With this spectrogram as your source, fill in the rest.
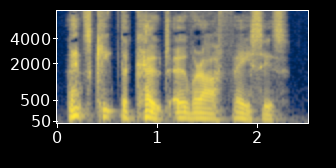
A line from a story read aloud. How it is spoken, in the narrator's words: Klaus whispered to his sister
